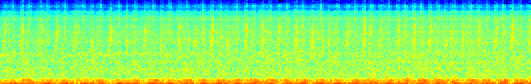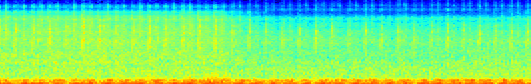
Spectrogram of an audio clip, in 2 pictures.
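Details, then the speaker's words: Chevrolet Monte Carlo at idle: fast light tick about three per second from valve train; a knock on a lobe found as the source, valves being adjusted to quiet it. "well you had a little uh knock in here on a lobe oh yeah that'll cause a problem so there's where the noise was coming from so we're going to tickle these a little bit and see if we can't get her to quiet down"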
